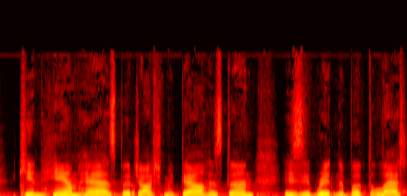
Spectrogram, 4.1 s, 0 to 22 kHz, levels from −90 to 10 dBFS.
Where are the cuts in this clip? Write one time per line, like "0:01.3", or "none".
0:01.3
